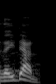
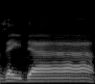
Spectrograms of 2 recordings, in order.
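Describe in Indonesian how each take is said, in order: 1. Kata itu berakhir dengan a pendek dan n. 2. Kata itu berakhir dengan vokal a yang dipanjangkan. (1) "tadinya Zaidan" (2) "Sekarang Zaida panjang"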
